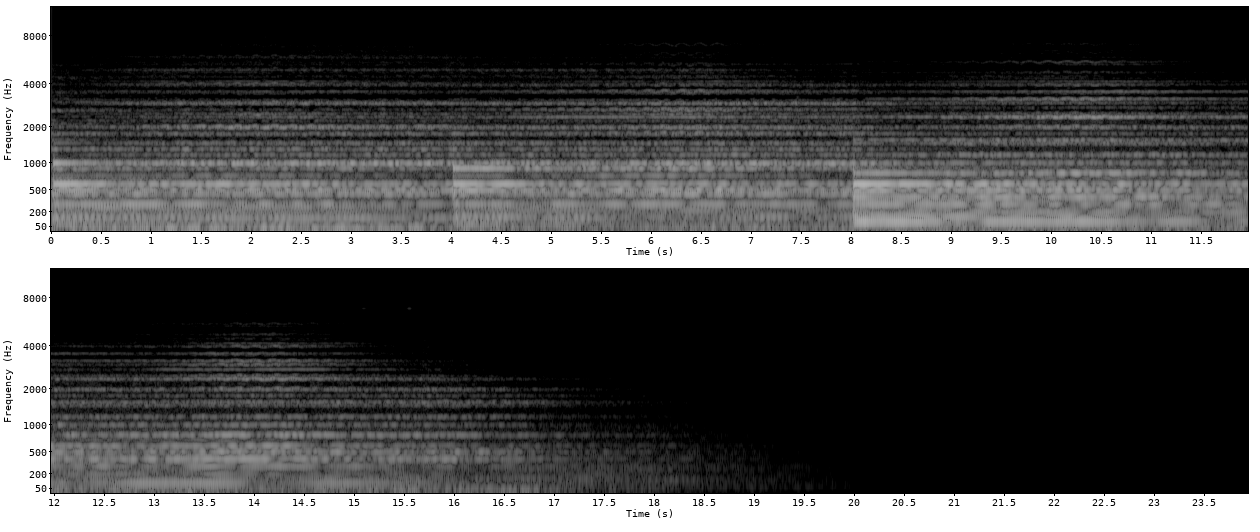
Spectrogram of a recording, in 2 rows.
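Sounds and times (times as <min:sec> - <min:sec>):
ambient music: 0:00.0 - 0:18.2.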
